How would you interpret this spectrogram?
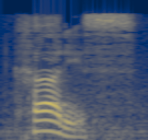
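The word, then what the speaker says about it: χάρις: Começamos com ri, CH, depois um alfa, K, um rho, R, depois iota e S, caris.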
